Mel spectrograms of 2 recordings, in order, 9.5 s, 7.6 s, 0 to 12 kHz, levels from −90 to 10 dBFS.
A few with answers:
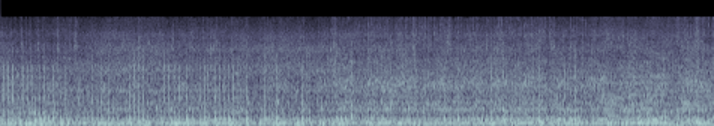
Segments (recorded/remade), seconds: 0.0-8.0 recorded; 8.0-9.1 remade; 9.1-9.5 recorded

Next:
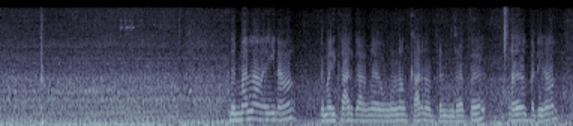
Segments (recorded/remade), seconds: 0.0-3.1 recorded; 3.1-4.3 remade; 4.3-5.5 recorded; 5.5-7.1 remade; 7.1-7.6 recorded

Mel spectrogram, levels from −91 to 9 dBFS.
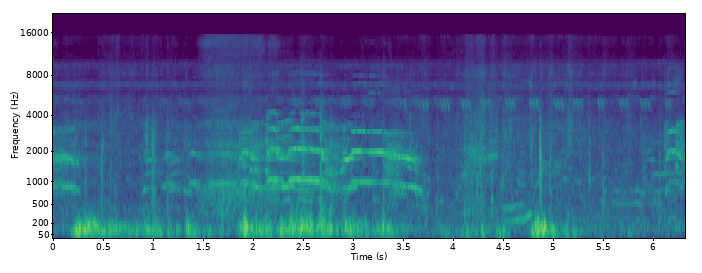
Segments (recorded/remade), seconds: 0.0-6.3 recorded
